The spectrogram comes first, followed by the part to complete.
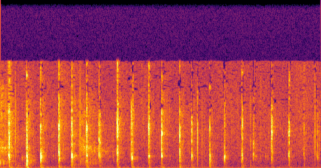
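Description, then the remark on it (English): Horse hooves clip-clop at a steady walking pace, a brisk string of sharp knocks that grows gradually fainter as the horse is led away to the stable. No one speaks. “Shall I take the horse to our stable, sir? Yes, Gertner, and quickly.”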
